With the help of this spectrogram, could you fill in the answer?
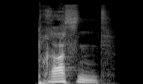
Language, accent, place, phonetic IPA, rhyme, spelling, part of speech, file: German, Germany, Berlin, [ˈpʁasn̩t], -asn̩t, prassend, verb, De-prassend.ogg
- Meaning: present participle of prassen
